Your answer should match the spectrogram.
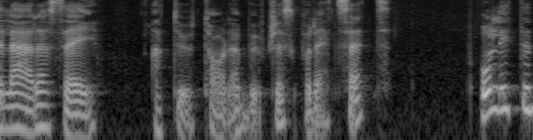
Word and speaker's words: Burträsk: Och jag vill gärna lära sörlänningarna hur man uttalar just ordet Burträsk. För många sörlänningar säger ju Burträsk, men så heter det inte. Det vore ju precis som att säga Västerås. Det går ju inte, utan Burträsk. Det är flera som har sagt att de önskar att boken ska bli inläst som talbok.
